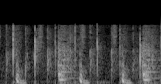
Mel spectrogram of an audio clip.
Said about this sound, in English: Why are we clapping? Because it's like with a beat.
